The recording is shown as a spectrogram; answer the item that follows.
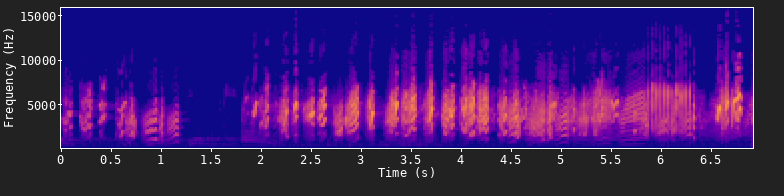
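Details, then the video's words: Barn swallow in summer, Zamoshye village, Novgorod oblast, Russia, 8 August 2013: twittering phrases, a short pause, then a long, rapid, energetic warble with a buzzy trill. "Ласточка-касатка, или деревенская ласточка Hirundo rustica, летняя песня / Barn swallow song"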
